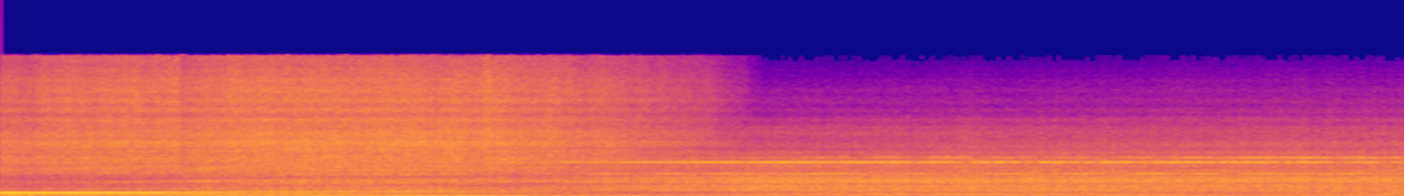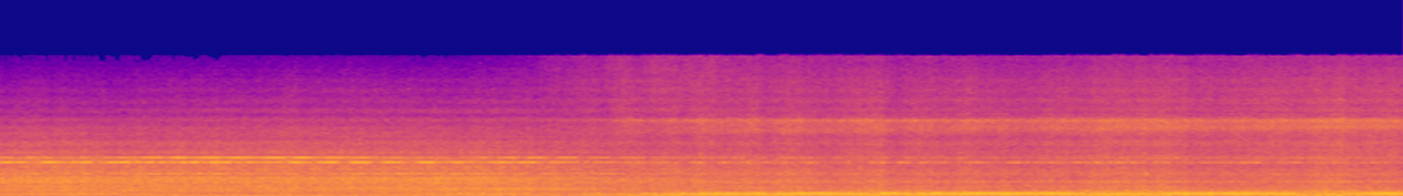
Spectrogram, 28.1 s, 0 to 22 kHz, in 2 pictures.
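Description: Jet airliner engines at takeoff power: a loud, steady roar with a held low hum and a high whine. The sound changes abruptly about a quarter of the way in and shifts again later, as one aircraft's takeoff gives way to another. Near the end it is a Boeing 767 on its takeoff roll.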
